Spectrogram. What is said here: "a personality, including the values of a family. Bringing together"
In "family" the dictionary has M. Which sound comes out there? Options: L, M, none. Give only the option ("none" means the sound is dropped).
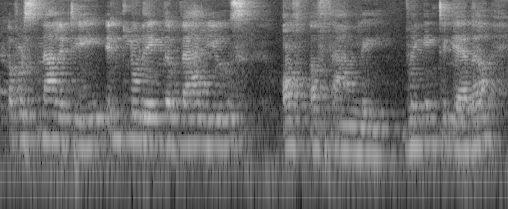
M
